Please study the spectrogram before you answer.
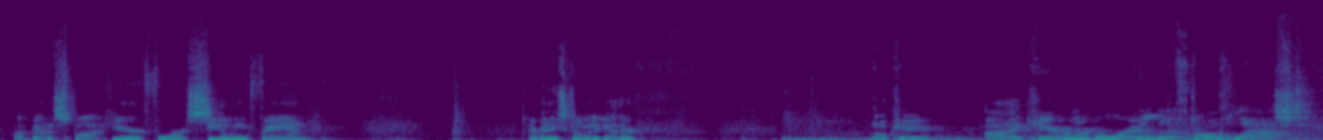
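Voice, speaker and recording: A middle-aged man chatting casually to camera about his DIY project. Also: medium pitch. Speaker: DIY vlogger. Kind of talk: casual build vlog talk. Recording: background noise.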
